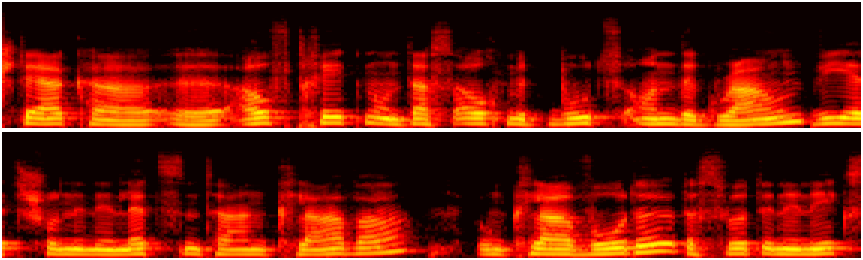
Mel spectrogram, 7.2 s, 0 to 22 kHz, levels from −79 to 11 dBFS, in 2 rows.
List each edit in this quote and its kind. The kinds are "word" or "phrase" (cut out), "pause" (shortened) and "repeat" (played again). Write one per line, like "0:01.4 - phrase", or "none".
0:03.4 - word
0:05.5 - pause

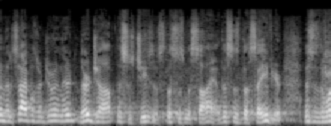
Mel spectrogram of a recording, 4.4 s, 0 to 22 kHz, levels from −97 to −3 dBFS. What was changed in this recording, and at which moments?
none

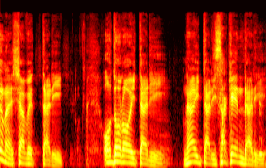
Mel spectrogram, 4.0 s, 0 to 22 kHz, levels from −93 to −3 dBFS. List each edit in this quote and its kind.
0:02.6 - pause

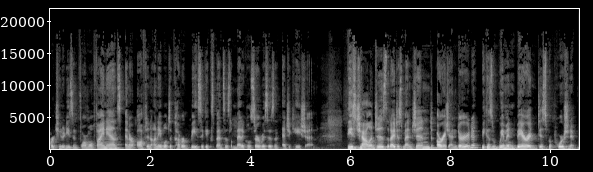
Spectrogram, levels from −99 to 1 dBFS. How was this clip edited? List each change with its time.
0:03.6 - word
0:05.8 - pause
0:07.9 - word
0:08.6 - pause

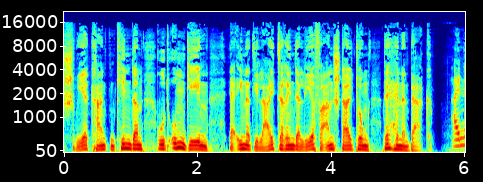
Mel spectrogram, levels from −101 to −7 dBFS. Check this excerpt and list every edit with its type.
0:01.4 - word
0:02.8 - word
0:04.8 - word

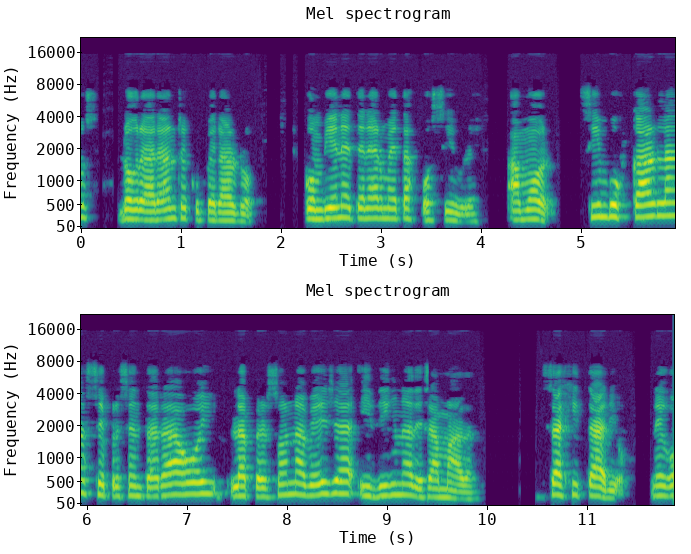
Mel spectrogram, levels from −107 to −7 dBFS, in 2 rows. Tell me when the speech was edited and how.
0:09.4 - word

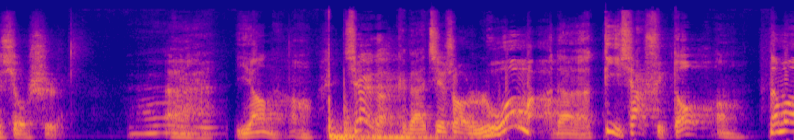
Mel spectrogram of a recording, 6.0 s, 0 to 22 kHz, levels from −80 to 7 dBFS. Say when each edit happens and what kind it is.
0:01.7 - pause

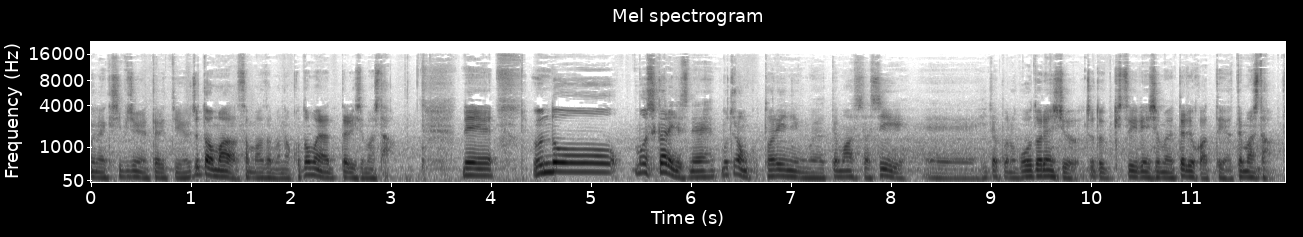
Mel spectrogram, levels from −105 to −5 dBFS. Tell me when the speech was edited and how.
0:05.3 - pause

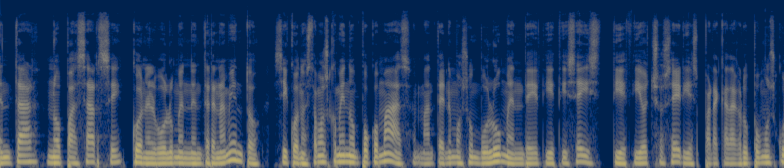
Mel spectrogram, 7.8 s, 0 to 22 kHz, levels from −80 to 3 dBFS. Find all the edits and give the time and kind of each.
0:02.7 - pause

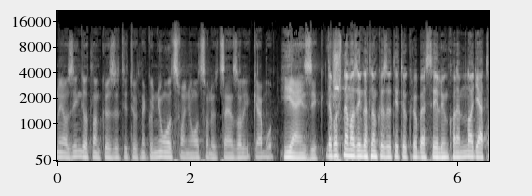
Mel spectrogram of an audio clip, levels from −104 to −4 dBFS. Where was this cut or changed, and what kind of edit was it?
0:03.3 - pause

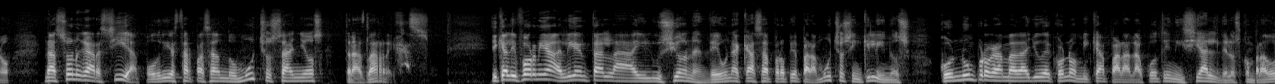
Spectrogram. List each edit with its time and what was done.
none

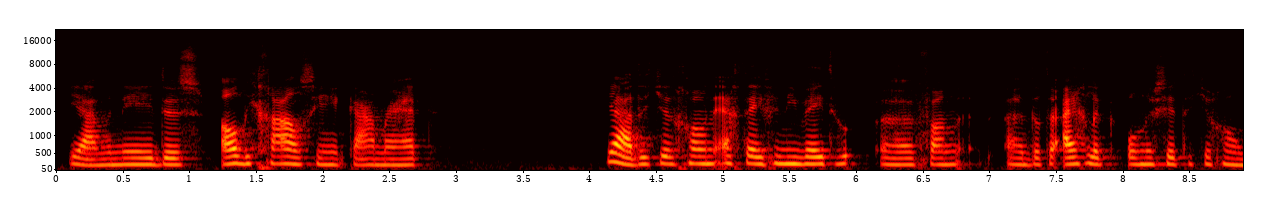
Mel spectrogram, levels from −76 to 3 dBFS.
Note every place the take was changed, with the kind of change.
0:01.2 - pause

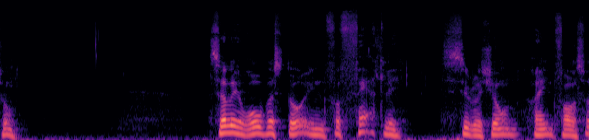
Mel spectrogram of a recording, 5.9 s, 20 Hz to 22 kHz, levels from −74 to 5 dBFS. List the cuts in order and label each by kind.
none

